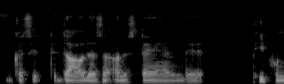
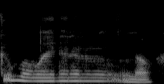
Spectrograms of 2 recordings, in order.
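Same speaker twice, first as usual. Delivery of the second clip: put-on high, slow, cutesy baby talk; 9 semitones higher, 4 dB quieter than usual. Explaining how people talk to puppies, the speaker demonstrates: high-pitched puppy talk. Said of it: "talk to puppies in a very high pitched".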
